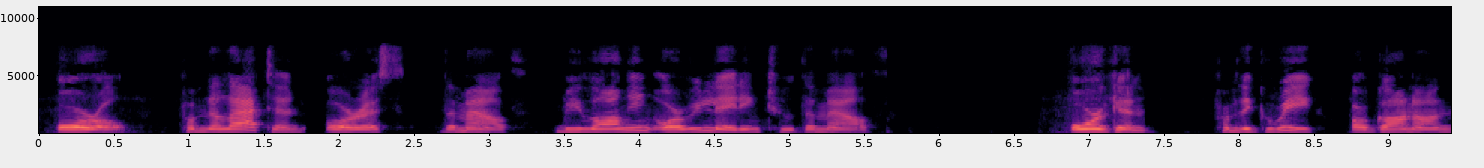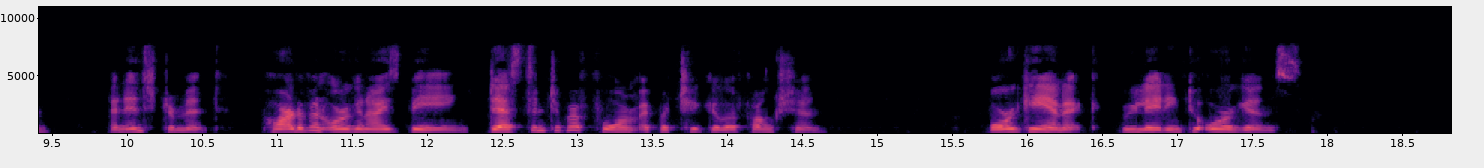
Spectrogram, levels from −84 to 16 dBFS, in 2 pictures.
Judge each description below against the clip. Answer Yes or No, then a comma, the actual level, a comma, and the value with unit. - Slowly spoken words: Yes, slow, 115 wpm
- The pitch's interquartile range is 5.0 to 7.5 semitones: No, average, 3.1 semitones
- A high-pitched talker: Yes, high, 200 Hz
